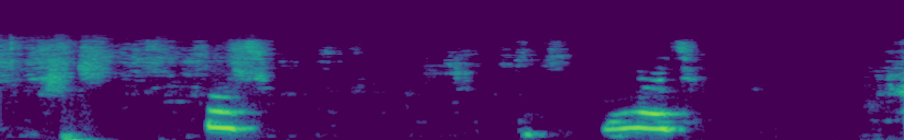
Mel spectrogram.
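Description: A cat meows loudly, close by.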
